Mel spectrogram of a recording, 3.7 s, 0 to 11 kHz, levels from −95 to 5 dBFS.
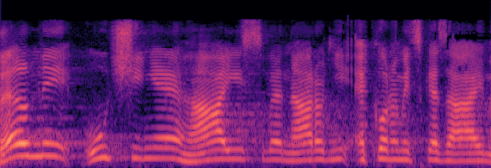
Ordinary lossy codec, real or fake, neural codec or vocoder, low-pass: AAC, 32 kbps; real; none; 7.2 kHz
